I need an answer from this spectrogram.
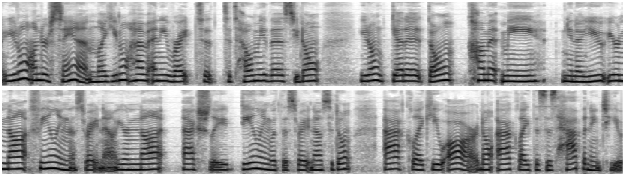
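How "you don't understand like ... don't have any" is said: usual speaking voice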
